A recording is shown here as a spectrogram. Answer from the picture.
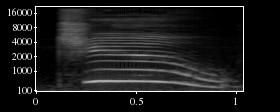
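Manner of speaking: loud, high fake sneeze; big sneeze. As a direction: blast out a hammed-up sneeze. Character sneezes in story.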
